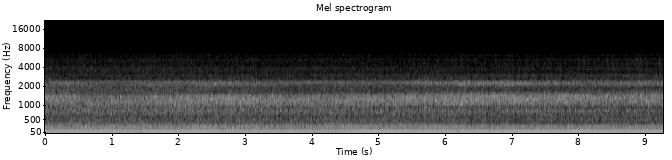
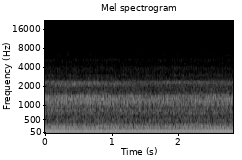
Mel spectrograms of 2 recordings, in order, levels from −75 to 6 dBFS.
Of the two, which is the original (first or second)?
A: second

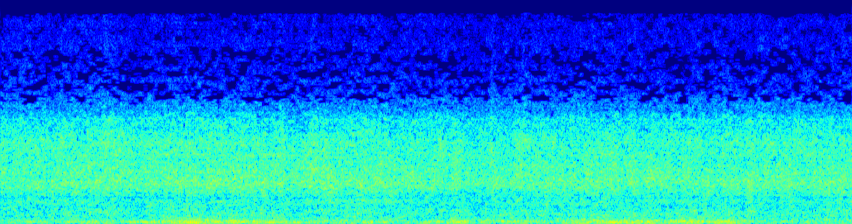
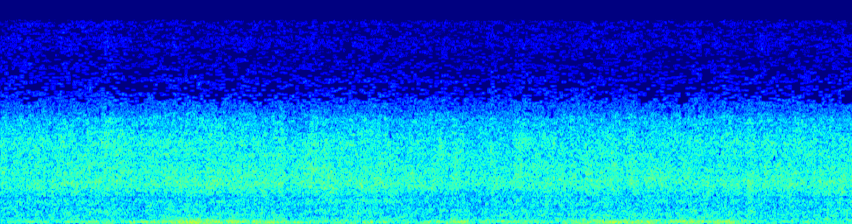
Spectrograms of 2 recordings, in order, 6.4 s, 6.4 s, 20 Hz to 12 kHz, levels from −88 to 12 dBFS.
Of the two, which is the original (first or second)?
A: second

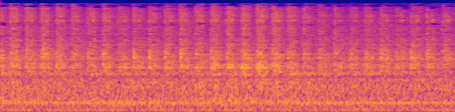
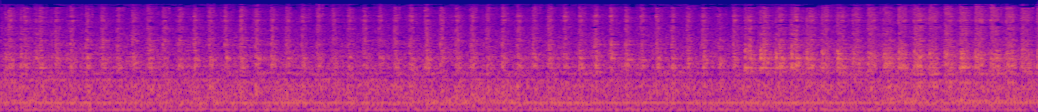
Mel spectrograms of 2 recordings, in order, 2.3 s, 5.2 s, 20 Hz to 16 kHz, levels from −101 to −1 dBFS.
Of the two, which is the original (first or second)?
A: second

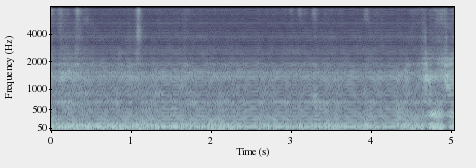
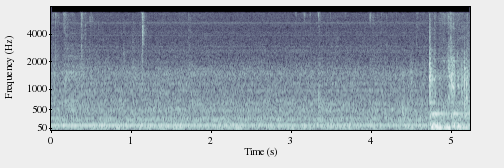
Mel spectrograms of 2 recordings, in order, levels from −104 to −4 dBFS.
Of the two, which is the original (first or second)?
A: second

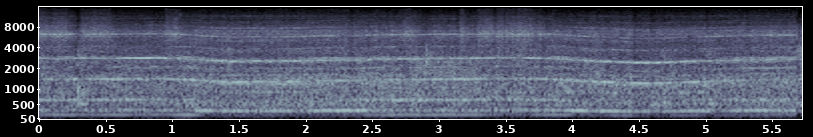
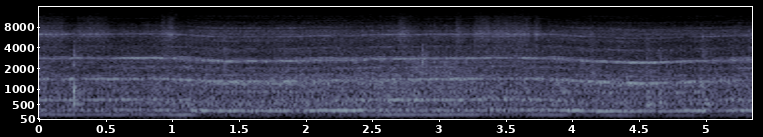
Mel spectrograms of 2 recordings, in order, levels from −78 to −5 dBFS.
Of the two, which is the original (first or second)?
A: first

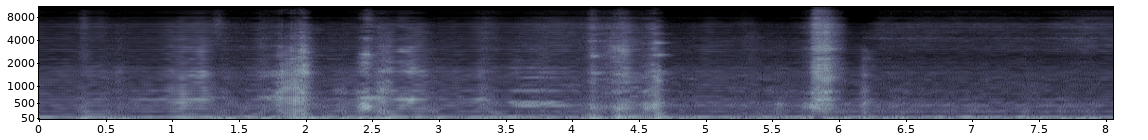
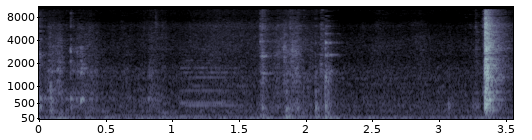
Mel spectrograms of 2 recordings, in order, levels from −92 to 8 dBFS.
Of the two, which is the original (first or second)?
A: second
